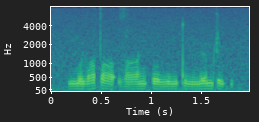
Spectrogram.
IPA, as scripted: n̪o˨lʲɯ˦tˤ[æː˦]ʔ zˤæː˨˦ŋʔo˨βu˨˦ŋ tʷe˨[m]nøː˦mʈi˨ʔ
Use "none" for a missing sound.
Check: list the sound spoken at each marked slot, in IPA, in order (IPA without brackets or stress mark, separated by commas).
æː˨, ŋ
